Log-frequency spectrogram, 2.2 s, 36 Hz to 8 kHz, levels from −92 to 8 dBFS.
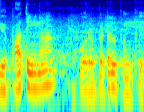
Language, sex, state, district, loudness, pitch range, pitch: Tamil, male, Tamil Nadu, Namakkal, -20 LUFS, 100-125 Hz, 120 Hz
